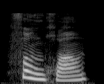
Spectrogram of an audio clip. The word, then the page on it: 凤凰: fèng huáng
